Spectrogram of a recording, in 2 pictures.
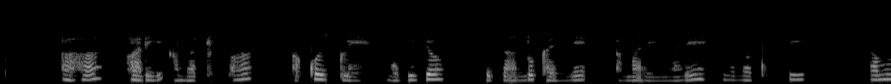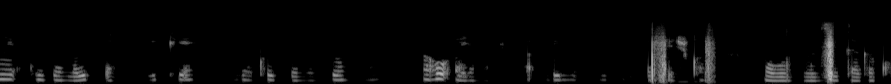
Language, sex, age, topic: Kinyarwanda, female, 18-24, health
